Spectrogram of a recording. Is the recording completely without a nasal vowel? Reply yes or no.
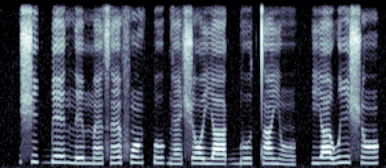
no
